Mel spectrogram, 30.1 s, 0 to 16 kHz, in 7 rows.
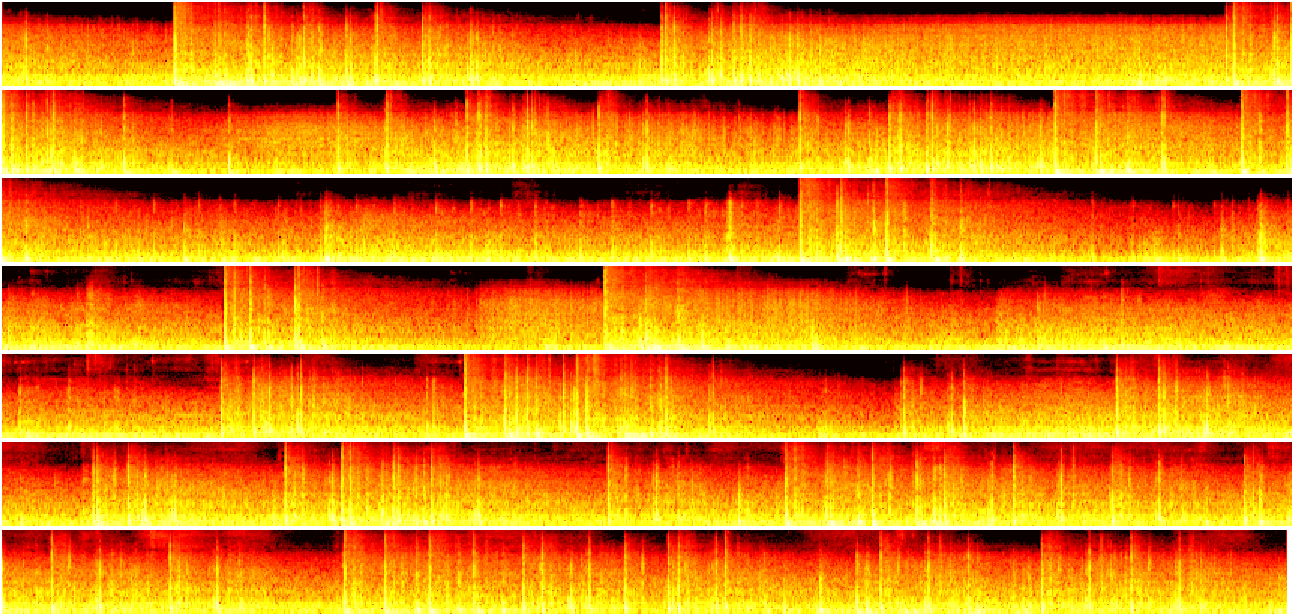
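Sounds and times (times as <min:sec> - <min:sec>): fireworks bangs and crackles: 0:00.0 - 0:30.0
low rumble of explosions: 0:00.0 - 0:30.0.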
